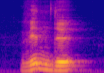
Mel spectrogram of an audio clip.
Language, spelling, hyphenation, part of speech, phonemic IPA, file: Dutch, winde, win‧de, noun / verb, /ˈʋɪn.də/, Nl-winde.ogg
- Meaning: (noun) 1. windlass 2. bindweed (Convolvulus or Calystegia); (verb) singular present subjunctive of winden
